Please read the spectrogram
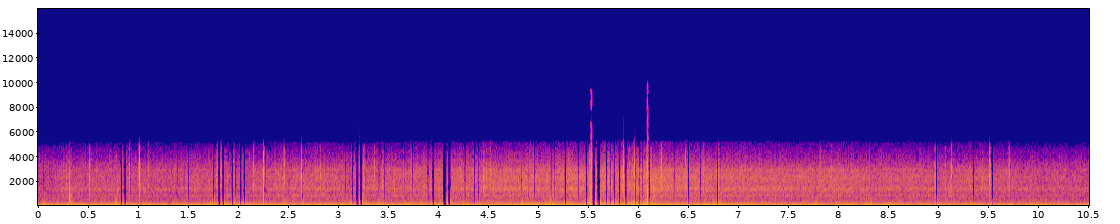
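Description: Mountain bike ridden over a rocky dirt trail, with wind buffeting the microphone, tyres rolling over stones and the bike rattling. Frequent small clicks and knocks come through, and two sharper knocks stand out about halfway through.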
